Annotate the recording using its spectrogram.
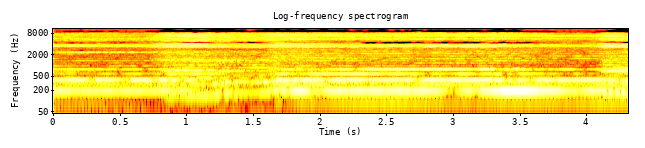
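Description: Slow vocal chant-like background music, a voice holding long drawn-out notes that change pitch only a few times.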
